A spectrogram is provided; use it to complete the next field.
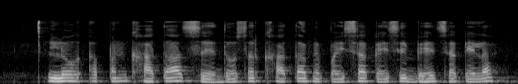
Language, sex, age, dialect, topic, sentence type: Magahi, male, 60-100, Western, banking, question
